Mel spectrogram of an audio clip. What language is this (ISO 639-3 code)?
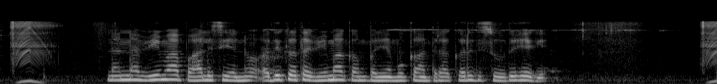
kan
